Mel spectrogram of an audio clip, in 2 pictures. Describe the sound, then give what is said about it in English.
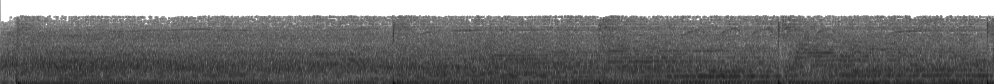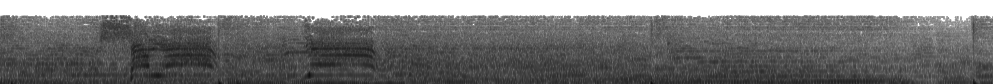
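A large crowd yells, screams and whoops together in a sustained, loud roar over a steady low hum, with brief sharper bursts of shouting rising out of the din. “Now open up your mouth and scream.”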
